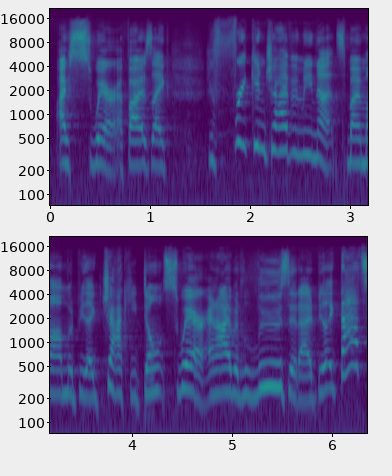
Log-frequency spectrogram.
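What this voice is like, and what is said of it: Yelling, loud passionate speech. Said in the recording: “I'm yelling because I'm so passionate about this.”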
